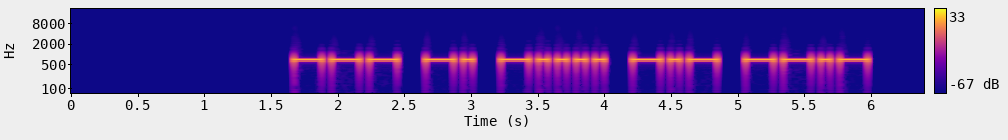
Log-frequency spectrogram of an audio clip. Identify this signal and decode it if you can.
Morse code, heard as a keyed tone, about 17 wpm, 700 Hz. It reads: ON6KQ
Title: DXCC-100 Call Signs - 5 Characters - 17wpm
